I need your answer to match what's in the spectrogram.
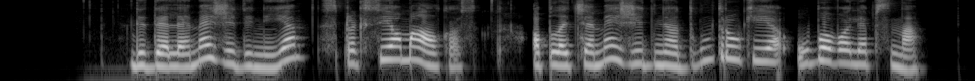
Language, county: Lithuanian, Kaunas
